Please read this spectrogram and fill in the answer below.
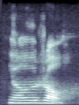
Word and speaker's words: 연료: and in Korean it's your role and I think it has like a weird pronunciation where it's written as like 연료 but then the ㄴ becomes ㄹ the second word is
